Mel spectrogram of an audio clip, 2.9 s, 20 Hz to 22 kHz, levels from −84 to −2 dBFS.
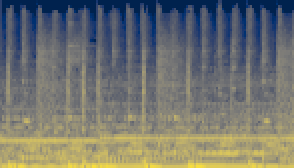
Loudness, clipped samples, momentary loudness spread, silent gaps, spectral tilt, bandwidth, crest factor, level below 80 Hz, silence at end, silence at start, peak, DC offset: -15 LUFS; under 0.1%; 1 LU; none; -5.5 dB/octave; 18.5 kHz; 10 dB; -16 dBFS; 0 s; 0 s; -2 dBFS; under 0.1%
